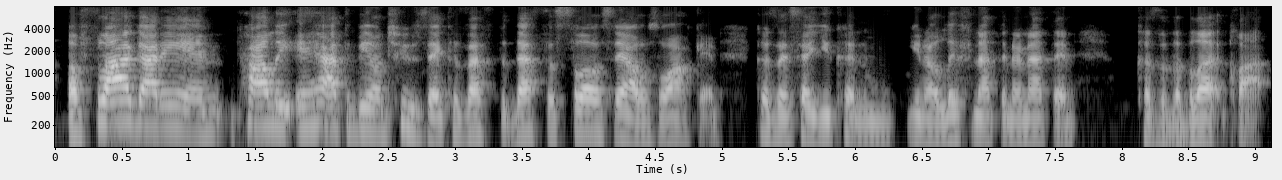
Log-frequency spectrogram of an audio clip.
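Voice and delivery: ordinary talk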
